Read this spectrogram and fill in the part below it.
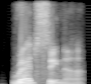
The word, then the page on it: retsina: British English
